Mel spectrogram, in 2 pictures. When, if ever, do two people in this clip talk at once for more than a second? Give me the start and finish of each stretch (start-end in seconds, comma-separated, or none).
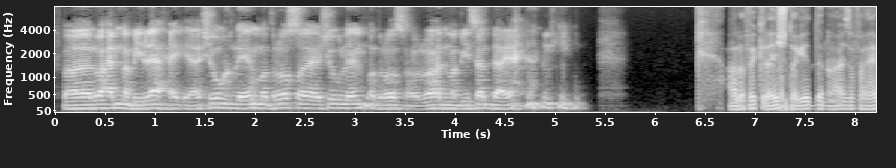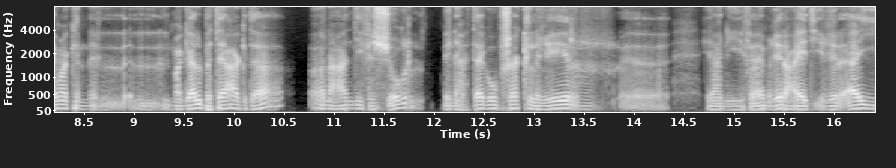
none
